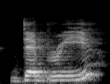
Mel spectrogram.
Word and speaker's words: debris: Debris with the silent S at the end.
